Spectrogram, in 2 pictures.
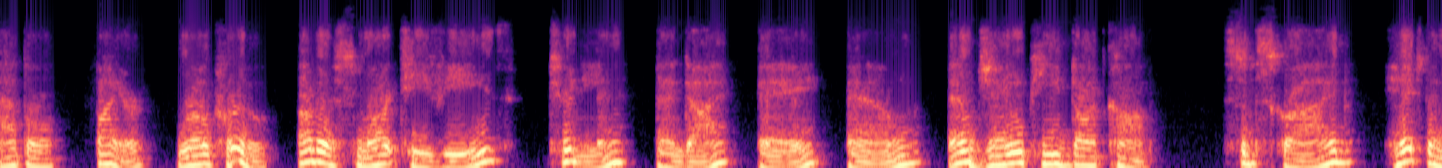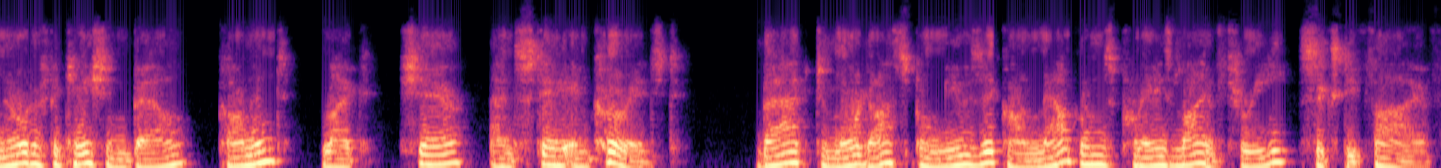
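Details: Male radio host with cerebral palsy; dysarthria.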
